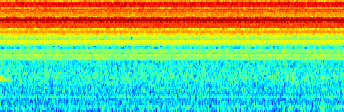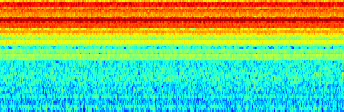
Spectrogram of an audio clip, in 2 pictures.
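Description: Steady faint hiss with a constant electrical hum and whine: the background noise of a webcam microphone in a quiet room, unchanging throughout.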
